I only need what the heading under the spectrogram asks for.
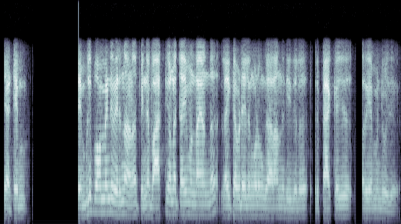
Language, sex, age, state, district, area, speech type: Malayalam, male, 30-45, Kerala, Pathanamthitta, rural, conversation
